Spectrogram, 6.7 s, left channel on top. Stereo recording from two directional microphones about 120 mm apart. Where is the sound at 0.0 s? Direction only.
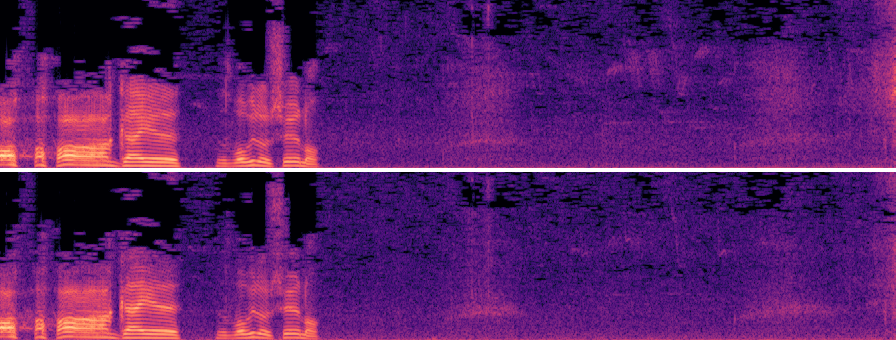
10° left (ahead or behind).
